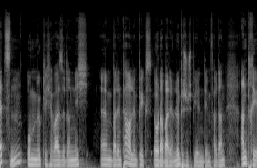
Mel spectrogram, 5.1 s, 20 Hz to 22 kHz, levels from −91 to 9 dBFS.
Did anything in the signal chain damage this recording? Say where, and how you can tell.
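No, nothing in the signal chain damaged this audio.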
